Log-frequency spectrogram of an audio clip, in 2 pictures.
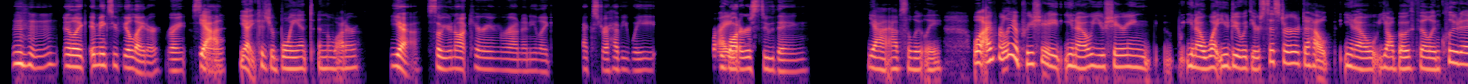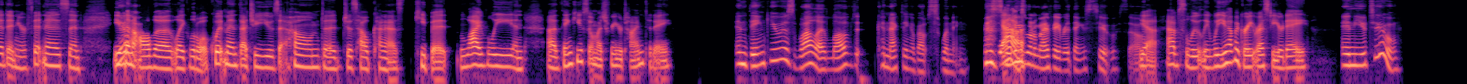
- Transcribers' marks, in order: other background noise; chuckle
- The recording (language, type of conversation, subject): English, unstructured, How can I make my gym welcoming to people with different abilities?
- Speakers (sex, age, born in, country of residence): female, 30-34, United States, United States; female, 45-49, United States, United States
